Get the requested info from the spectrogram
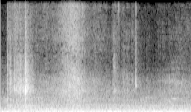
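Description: Steady low rumble of wind on the microphone, with a couple of faint knocks.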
